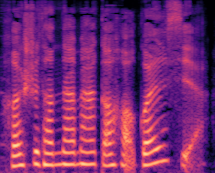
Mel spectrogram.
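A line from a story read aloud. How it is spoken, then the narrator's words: Sighing. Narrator (Chinese): 陈中千叹说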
